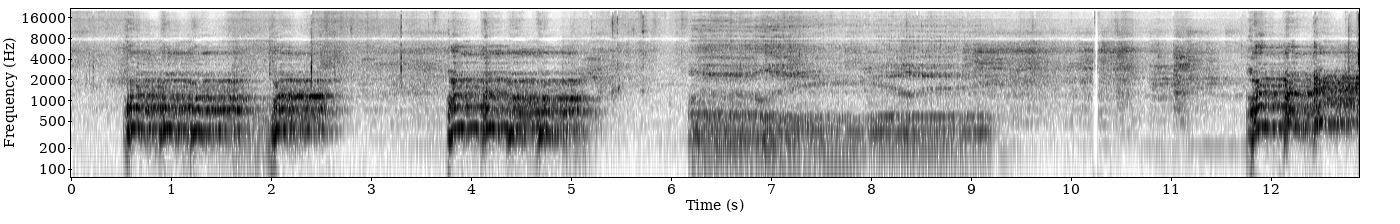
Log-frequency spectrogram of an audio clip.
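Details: Brownie, a dog said to bark at everything, barks in loud repeated bursts; a lower, sustained sound with a varying pitch fills the middle, and a final burst of barks closes.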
